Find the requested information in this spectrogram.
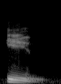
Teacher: people noticed quickly that I was so-called dropping my G's, which really amounts to nasalizing the ing suffix, so it becomes in.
